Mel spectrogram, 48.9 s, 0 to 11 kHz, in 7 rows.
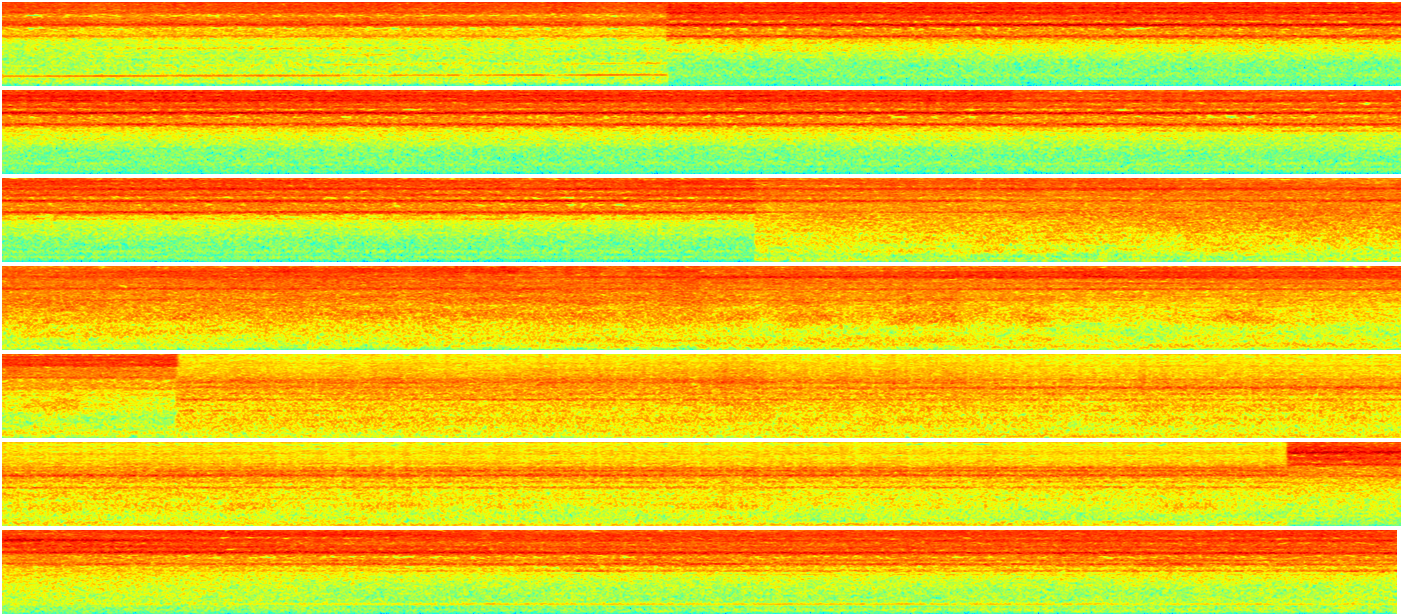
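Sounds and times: jet engines roaring with afterburners: 0.0 - 48.9
jet engines whining: 0.0 - 48.9.

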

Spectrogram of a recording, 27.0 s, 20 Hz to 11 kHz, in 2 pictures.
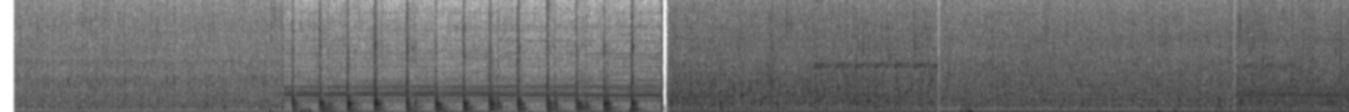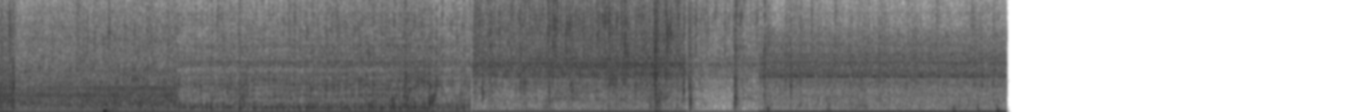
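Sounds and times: water trickling in a stream: 0.2 - 4.8, 5.6 - 23.6
sharp ringing knocks: 2.8 - 6.7.

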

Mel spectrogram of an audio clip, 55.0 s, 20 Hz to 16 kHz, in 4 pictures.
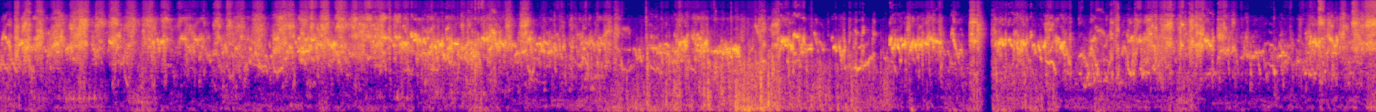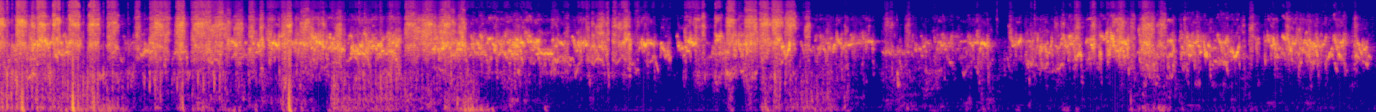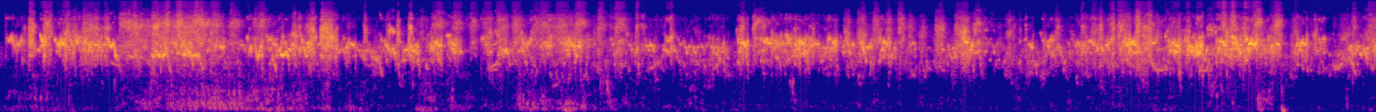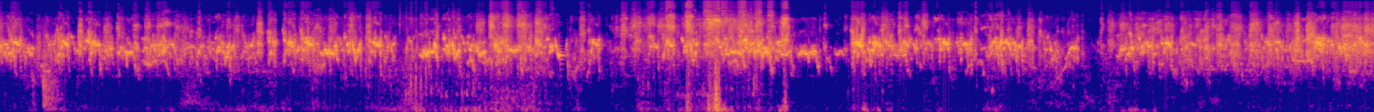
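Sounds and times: budgerigars chattering: 0.0 - 22.2.

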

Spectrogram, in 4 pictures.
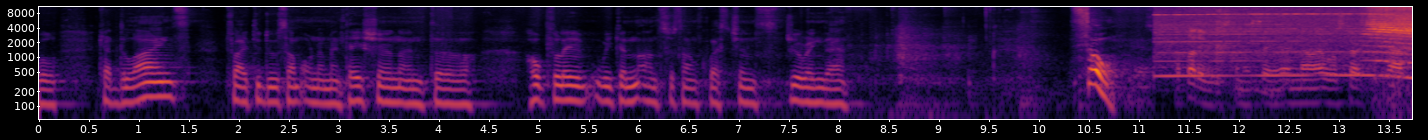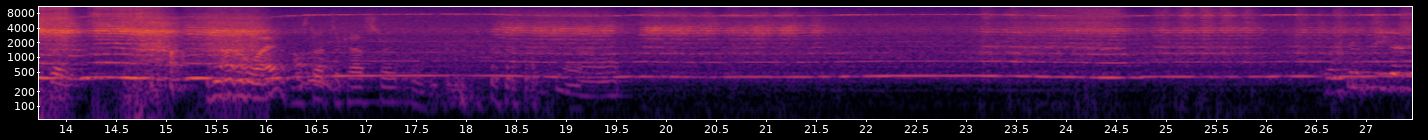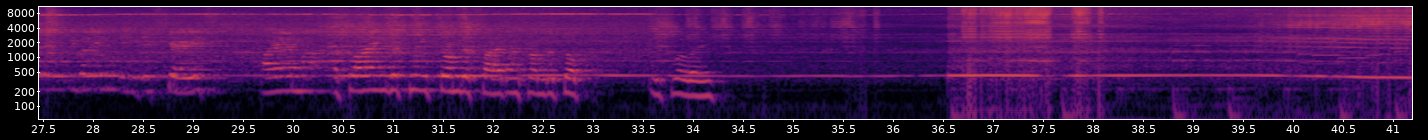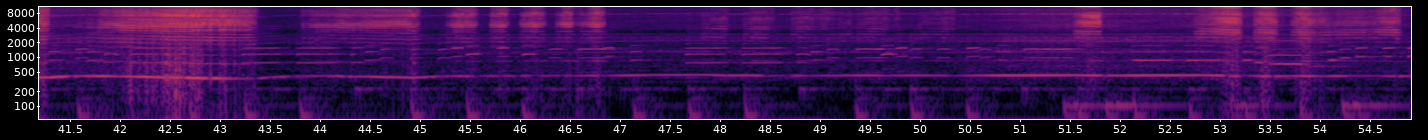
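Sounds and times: rotary tool whine: 11.2 - 54.9.

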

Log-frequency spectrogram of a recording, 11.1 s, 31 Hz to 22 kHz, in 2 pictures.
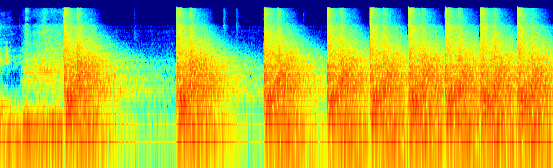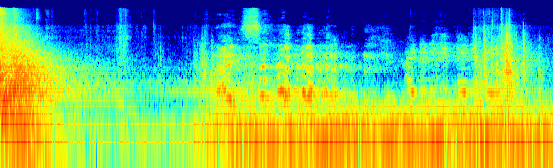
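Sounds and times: pistol shots echoing: 0.6 - 6.4.

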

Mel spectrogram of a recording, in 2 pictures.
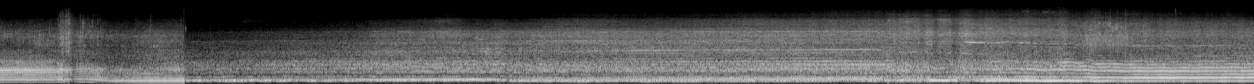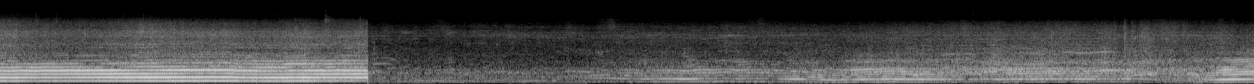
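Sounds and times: rally car engine at high revs: 0.0 - 1.9, 2.5 - 16.3, 18.6 - 25.0
brief high squeal: 8.3 - 10.7.

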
